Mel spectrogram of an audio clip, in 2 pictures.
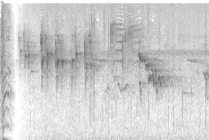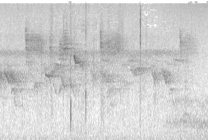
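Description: Birds chirping and singing: many short calls, several with a quick falling pitch, over a faint steady outdoor background.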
